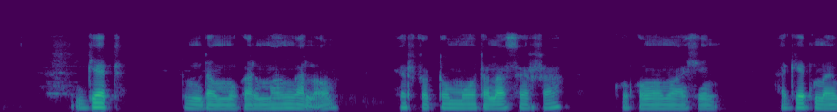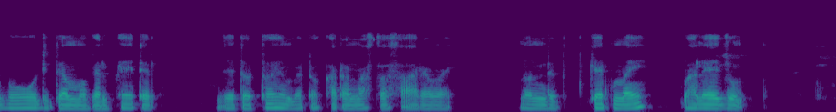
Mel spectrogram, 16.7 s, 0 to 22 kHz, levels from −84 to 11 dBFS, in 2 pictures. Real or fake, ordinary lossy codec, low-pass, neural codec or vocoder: real; Opus, 24 kbps; 7.2 kHz; none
